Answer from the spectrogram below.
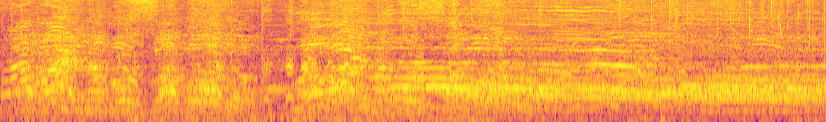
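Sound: protest crowd chanting slogans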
